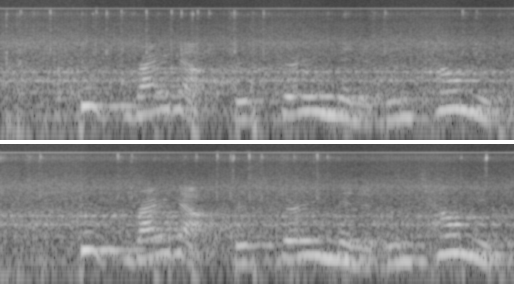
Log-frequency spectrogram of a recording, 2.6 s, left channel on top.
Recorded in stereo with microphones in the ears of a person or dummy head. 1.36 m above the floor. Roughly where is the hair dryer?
I don't hear a hair dryer.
